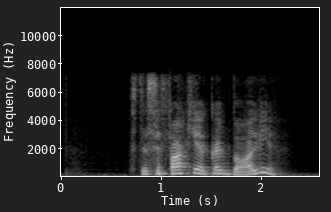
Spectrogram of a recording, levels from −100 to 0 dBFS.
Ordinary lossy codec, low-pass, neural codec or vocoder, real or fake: AAC, 48 kbps; 7.2 kHz; codec, 16 kHz, 1 kbps, FunCodec, trained on Chinese and English, 50 frames a second; fake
